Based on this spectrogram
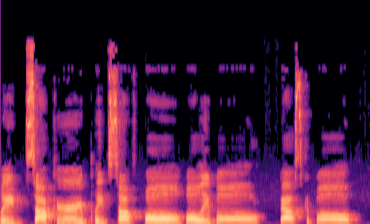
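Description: A woman talks at medium pitch in an American accent. Her pace is moderate. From Utah, Davis County (Kaysville). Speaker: church member, young mother. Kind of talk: casual interview.

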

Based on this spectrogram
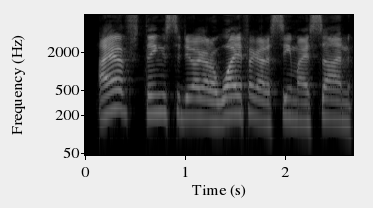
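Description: A man projects a raised voice. His tone is bright and sharp. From Canada. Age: 20s. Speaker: podcast host. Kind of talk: casual chat.

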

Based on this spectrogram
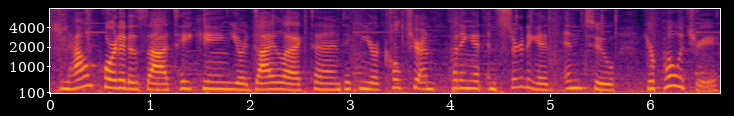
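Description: With music in the background, a woman speaks at a moderate pace and a fairly high pitch, her tone upbeat and enthusiastic and her intonation lively. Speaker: radio host. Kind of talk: live radio hosting and interview. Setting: live radio broadcast at book fair. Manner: upbeat, enthusiastic.

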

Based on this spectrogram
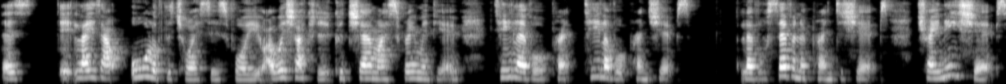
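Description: Speaking with an English accent, a woman keeps to a moderate pace. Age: 20s. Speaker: former Paralympic swimmer, apprentice solicitor. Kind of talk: interview.

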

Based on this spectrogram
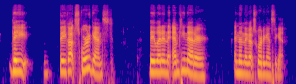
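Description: In a Boston accent, a woman talks very fast in a high voice with fairly even intonation, broken by long, frequent pauses. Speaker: hockey podcast host. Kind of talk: casual chat.

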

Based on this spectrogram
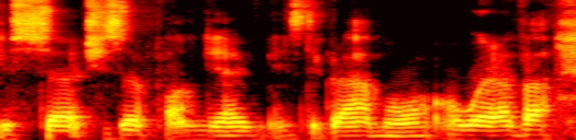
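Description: A man with an East Midlands accent talks at a moderate pace. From English Midlands, Leicestershire. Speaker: sports scientist and hydration company founder. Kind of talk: interview conversation.

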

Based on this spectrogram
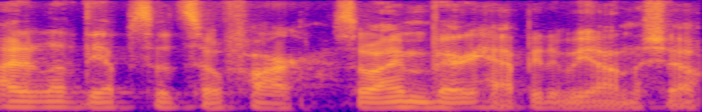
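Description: A man with a western US accent speaks at a fairly low pitch. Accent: western American. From Montana. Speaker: podcaster. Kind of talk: casual chat. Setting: remote call from a cement garage office.

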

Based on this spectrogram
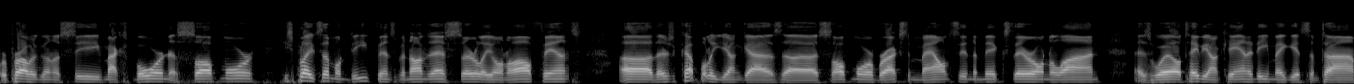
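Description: The man speaks at a moderate pace and medium pitch. His tone is relaxed, his intonation monotone and flat. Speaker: color analyst. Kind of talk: live sports commentary. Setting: stadium broadcast, radio. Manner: relaxed, conversational, chatty.

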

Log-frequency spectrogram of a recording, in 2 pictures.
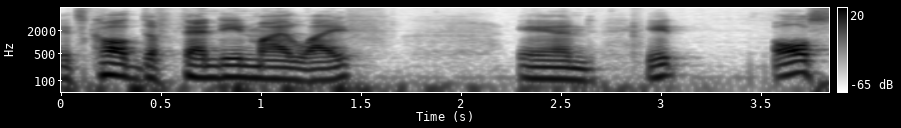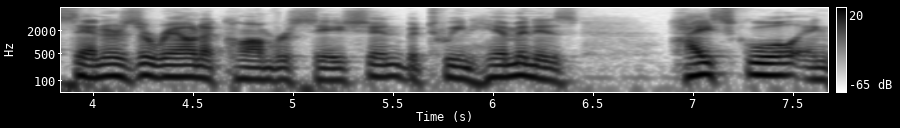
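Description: On a very clean recording with a silent background, a man uses an ordinary speaking voice at medium pitch and a moderate pace, with ordinary pitch variation. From Canada. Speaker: podcast co-host. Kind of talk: casual chat.

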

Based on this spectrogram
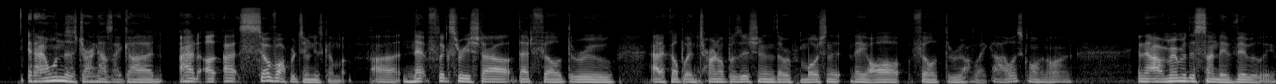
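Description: A man with an American accent, very fast in pace, with fairly even intonation. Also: medium pitch for a man. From US South, Montgomery, Alabama. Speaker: church staff member and former tech worker. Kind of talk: casual podcast discussion.

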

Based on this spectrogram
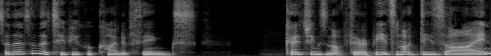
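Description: A woman with an Australian accent and fairly high pitch, at a moderate pace with ordinary pitch variation, on a very clean recording with a silent background. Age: 40s. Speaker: doctor and coach for health professionals. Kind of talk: interview.

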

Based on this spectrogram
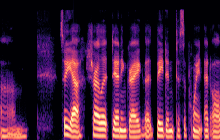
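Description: A woman speaks with a very deep, low pitch at a fairly quick pace. The background is quiet and the sound dry and close with no echo. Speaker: podcast host and convention moderator. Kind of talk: casual chat.

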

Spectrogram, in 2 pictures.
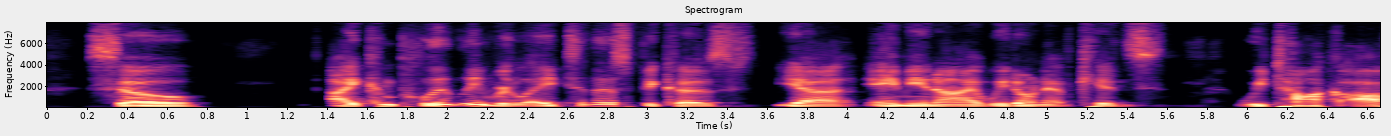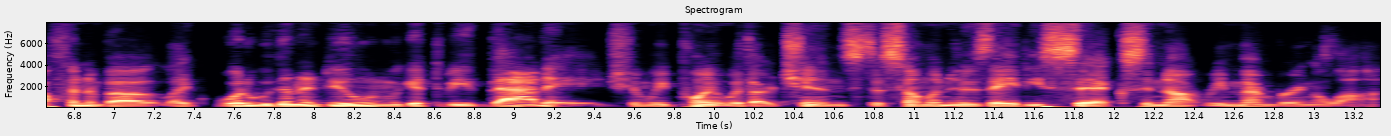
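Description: Here a man has an ordinary speaking voice with a fairly low pitch. He speaks at a moderate pace with lively intonation. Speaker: podcast co-host. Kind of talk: analytical discussion.

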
